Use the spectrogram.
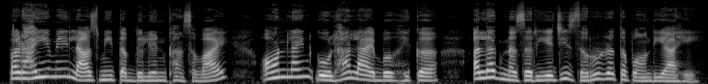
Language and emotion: Sindhi, neutral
